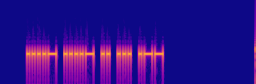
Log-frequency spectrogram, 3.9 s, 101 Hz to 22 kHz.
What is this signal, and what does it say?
Morse code, heard as a keyed tone, about 30 wpm, 700 Hz. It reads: 44ISW
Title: Five Challenging Letter-Number Combinations 30wpm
